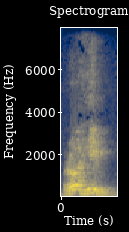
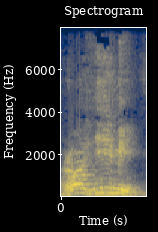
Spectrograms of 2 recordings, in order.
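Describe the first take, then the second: First: The word ends on the final m consonant. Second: The word ends with a short i vowel.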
